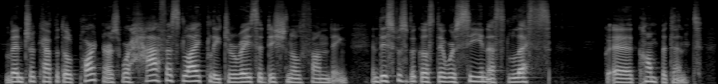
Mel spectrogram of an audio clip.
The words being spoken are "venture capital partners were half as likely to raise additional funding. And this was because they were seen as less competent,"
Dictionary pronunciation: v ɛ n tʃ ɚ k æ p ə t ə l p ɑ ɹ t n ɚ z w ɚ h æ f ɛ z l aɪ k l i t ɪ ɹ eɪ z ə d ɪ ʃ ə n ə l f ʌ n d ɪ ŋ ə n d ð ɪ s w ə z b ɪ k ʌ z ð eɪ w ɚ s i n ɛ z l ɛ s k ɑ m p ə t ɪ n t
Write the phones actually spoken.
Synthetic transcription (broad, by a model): v ɛ n tʃ ɚ k æ p ə t ə l p ɑ ɹ t n ɚ z w ɚ h æ f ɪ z l aɪ k l i t ɪ ɹ eɪ z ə d ɪ ʃ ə n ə l f ʌ n d ɪ ŋ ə n ð ɪ s w ə z b ɪ k ʌ z ð eɪ w ɚ s i n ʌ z l ɛ s k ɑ m p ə t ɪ n t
